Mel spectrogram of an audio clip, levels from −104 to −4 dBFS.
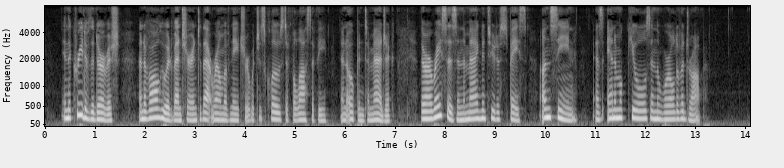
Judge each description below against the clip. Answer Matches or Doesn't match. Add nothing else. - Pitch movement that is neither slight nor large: Matches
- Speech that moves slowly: Doesn't match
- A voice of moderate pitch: Matches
